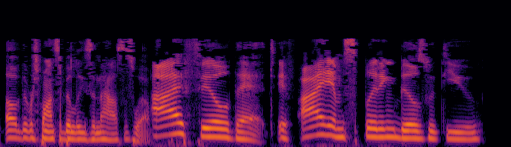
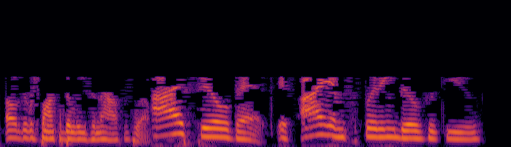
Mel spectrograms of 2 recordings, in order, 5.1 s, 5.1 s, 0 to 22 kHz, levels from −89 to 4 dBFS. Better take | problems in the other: first | garbled, watery; badly; nothing above 3 kHz; slightly in the first

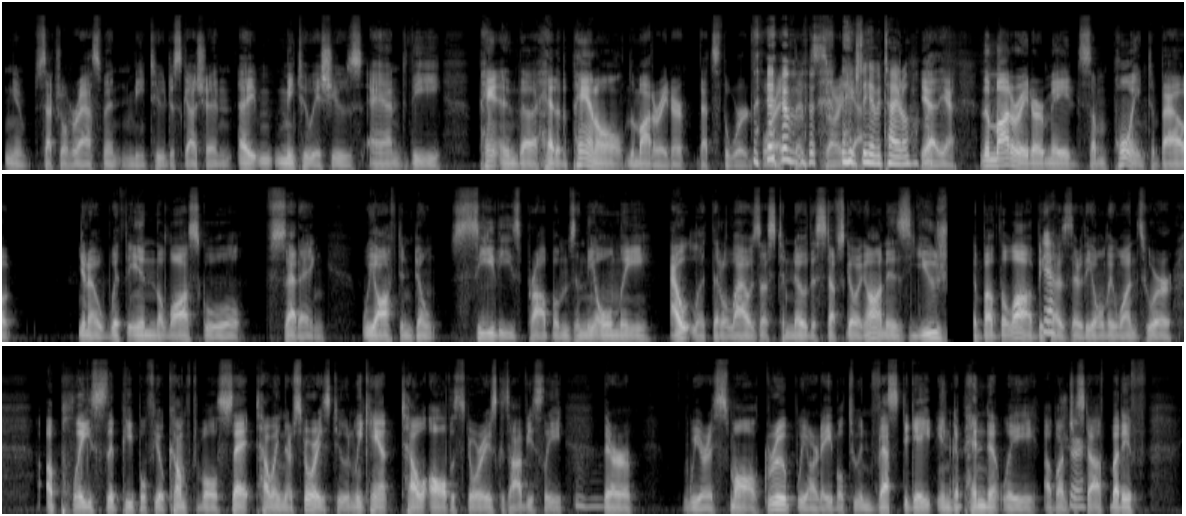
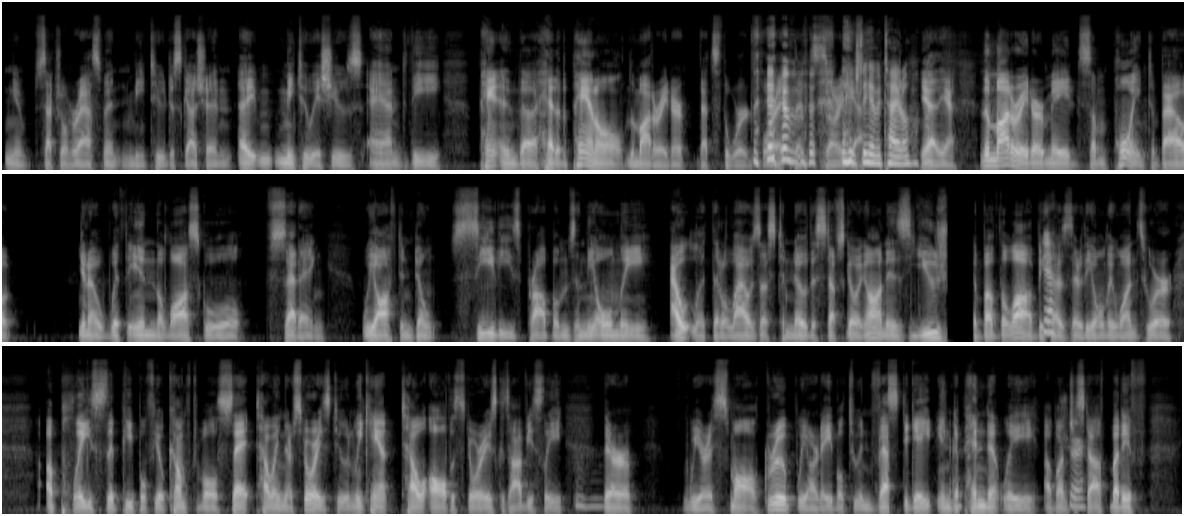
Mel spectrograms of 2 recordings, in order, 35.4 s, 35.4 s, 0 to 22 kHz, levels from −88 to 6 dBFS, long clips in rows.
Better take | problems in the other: neither | audio cutting out; at 21 s; the same in both

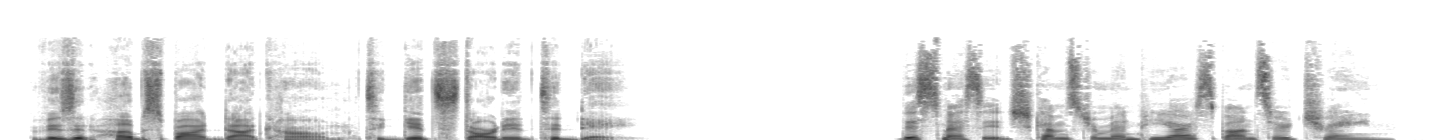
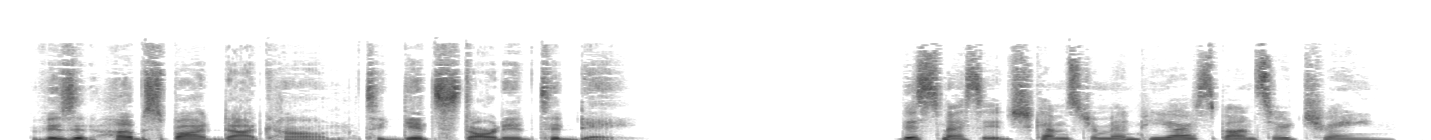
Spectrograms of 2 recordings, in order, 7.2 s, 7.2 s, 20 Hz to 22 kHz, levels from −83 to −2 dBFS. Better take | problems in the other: first | garbled, watery; slightly; nothing above 13.5 kHz

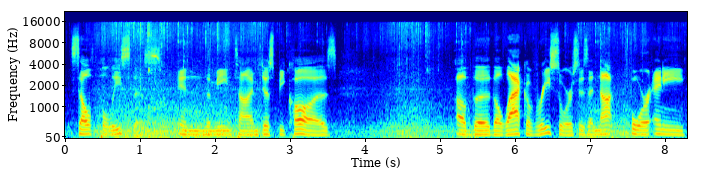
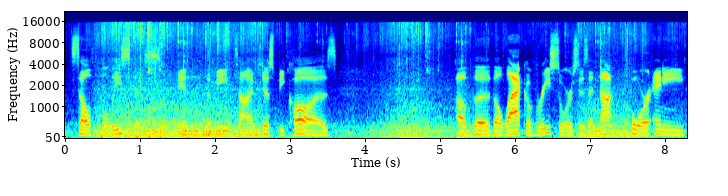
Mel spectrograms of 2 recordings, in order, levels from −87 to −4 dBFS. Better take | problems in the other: first | wind noise on the microphone; heavy; 10 dB below the speech; occasional gusts in the first

